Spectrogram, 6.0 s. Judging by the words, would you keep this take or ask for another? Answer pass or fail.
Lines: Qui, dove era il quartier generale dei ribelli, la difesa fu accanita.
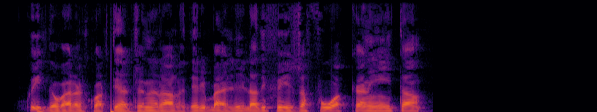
pass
